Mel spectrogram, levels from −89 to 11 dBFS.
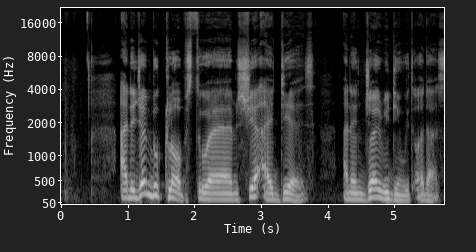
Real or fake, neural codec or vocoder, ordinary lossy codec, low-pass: real; none; none; none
